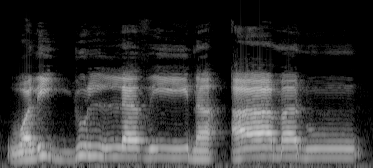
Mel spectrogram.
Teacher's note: یا کے اوپر تشدید ہے، اس کو تھوڑا سختی کے ساتھ پڑھیے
